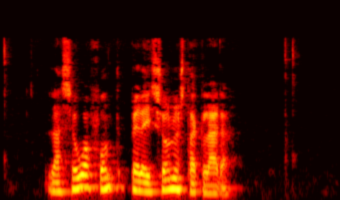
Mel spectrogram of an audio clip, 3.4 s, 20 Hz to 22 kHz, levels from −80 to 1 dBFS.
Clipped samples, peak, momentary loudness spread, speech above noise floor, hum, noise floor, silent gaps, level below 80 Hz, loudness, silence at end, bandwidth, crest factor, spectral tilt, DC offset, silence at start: under 0.1%; -6 dBFS; 9 LU; 28 dB; none; -51 dBFS; none; -62 dBFS; -23 LUFS; 1.05 s; 11.5 kHz; 18 dB; -5 dB/octave; under 0.1%; 0.5 s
